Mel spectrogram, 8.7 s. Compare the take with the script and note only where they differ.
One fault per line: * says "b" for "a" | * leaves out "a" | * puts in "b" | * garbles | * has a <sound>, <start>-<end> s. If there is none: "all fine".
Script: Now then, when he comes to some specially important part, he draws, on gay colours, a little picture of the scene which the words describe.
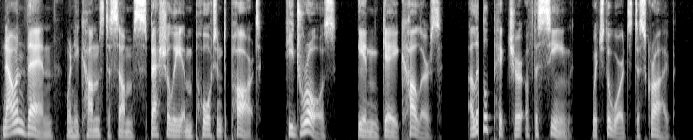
* puts in "and"
* says "in" for "on"
* has a dropout, 6.0-6.0 s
